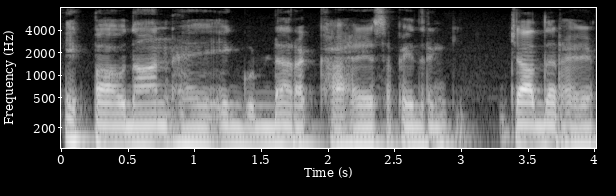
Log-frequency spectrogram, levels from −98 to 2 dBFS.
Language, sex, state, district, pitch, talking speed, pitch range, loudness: Hindi, male, Uttar Pradesh, Lucknow, 100 Hz, 180 wpm, 100-105 Hz, -17 LUFS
